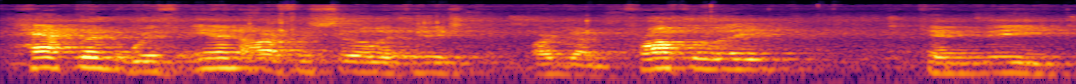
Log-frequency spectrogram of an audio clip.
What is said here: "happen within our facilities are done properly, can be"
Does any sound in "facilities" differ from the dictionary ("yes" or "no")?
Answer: no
